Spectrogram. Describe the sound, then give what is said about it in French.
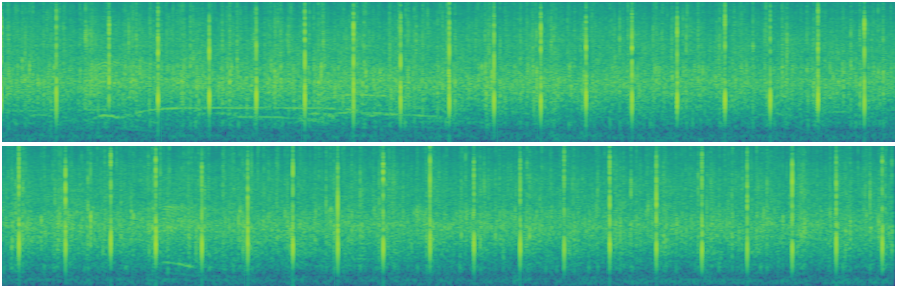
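Sustained applause from an audience, a dense steady patter of many hands clapping for over ten seconds with sharp regular claps standing out, and a faint voice calling out briefly under it. “Nous sommes élevés pour applaudir.”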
